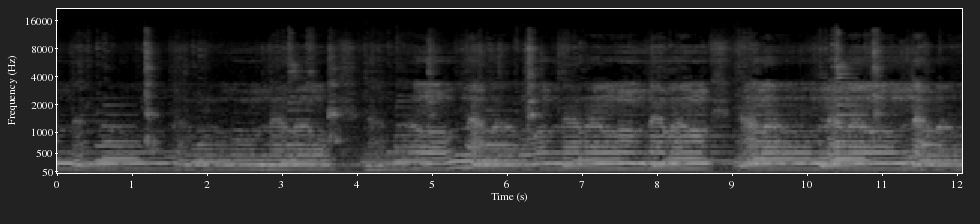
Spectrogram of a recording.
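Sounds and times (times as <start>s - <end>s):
voice chanting a devotional song: 0.0s - 12.0s.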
